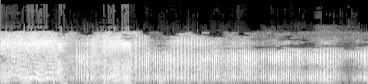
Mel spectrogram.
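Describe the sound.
A long, loud armpit fart noise, buzzing and warbling continuously for several seconds with a wet, fluttering tone and no talking.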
